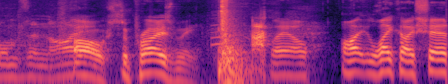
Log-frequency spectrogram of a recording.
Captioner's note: laughs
